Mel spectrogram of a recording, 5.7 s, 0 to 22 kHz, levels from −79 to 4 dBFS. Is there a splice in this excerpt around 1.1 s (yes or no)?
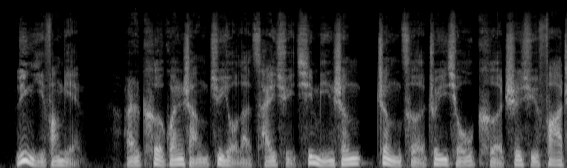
yes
